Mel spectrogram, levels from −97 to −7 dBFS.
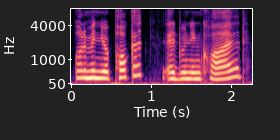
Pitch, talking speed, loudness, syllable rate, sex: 270 Hz, 185 wpm, -15 LUFS, 6.0 syllables/s, female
